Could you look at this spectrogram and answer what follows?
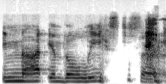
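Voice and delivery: slow, drawn-out earnest reply; slow mock-solemn reassurance to the hero; earnest denial. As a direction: stretch it out with mock sincerity. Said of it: "I'd be like".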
